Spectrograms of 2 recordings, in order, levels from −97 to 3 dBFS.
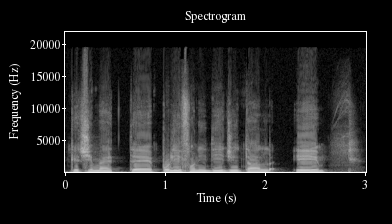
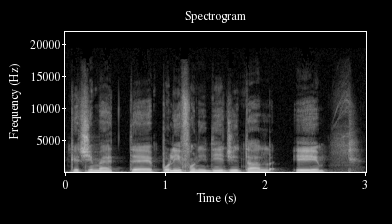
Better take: second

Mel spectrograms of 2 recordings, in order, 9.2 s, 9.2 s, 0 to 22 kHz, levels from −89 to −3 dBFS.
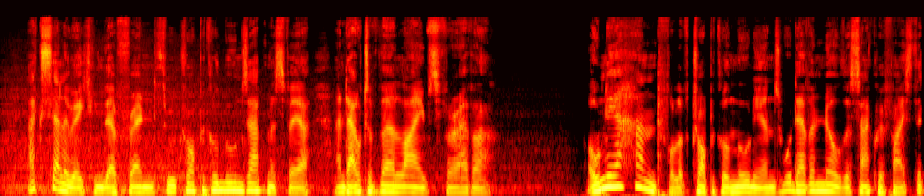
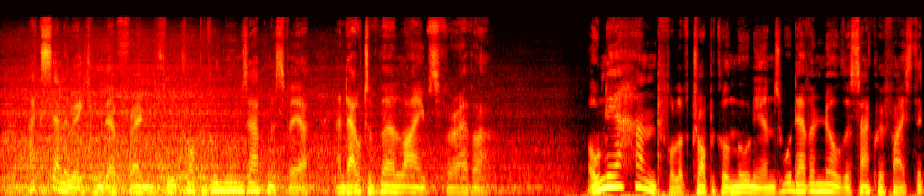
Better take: first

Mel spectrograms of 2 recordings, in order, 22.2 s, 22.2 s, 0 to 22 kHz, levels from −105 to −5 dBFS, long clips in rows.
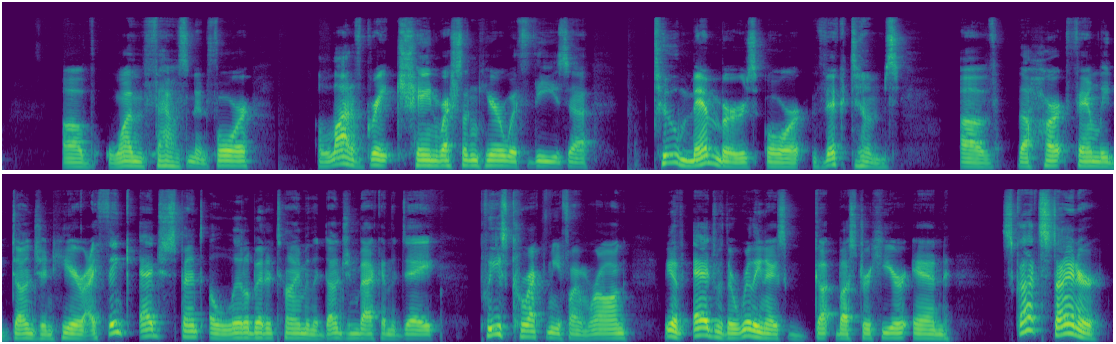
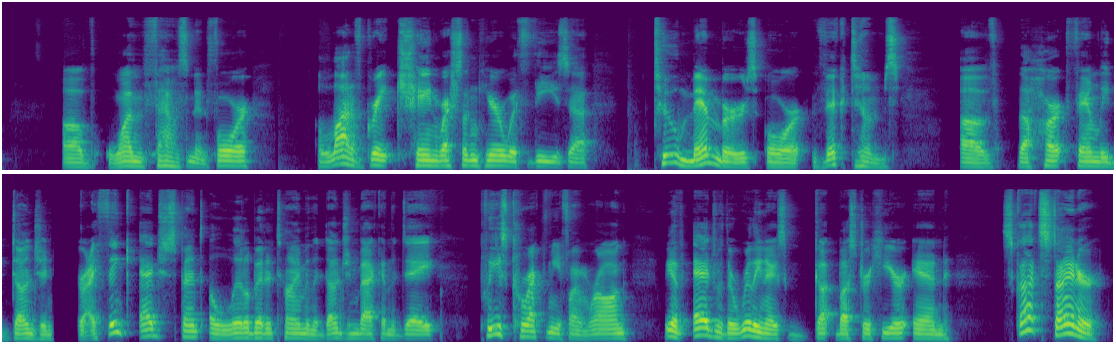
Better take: first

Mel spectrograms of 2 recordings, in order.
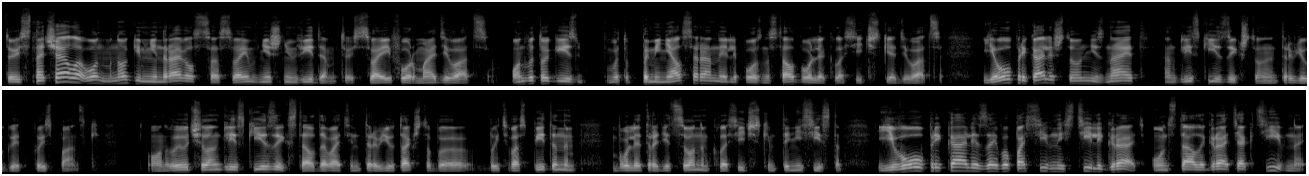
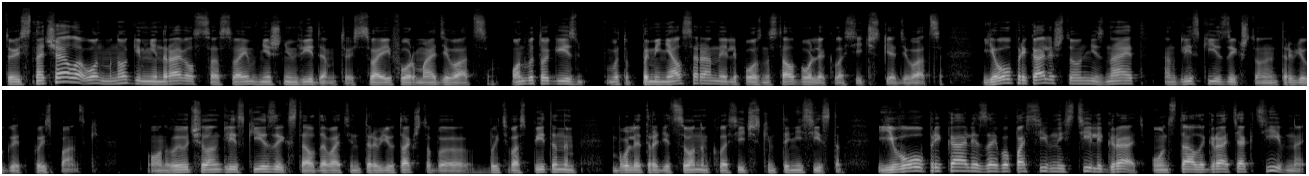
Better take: second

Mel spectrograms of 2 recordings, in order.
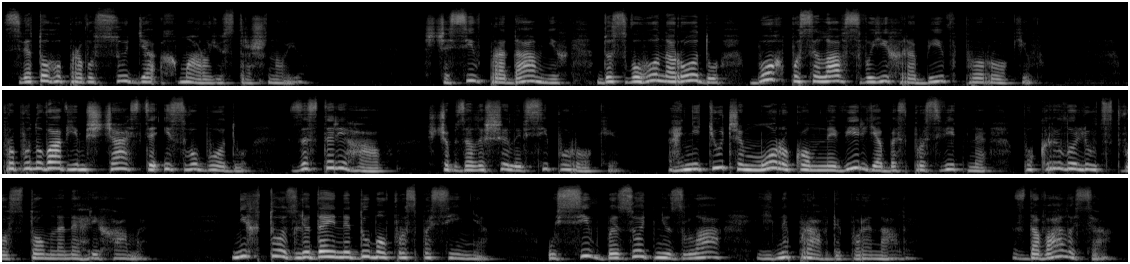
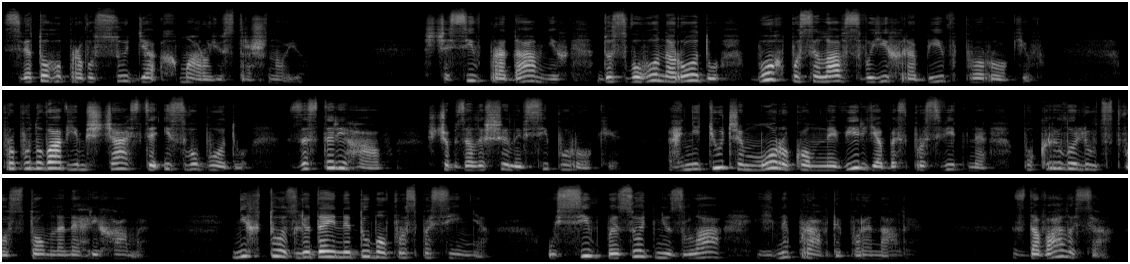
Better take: first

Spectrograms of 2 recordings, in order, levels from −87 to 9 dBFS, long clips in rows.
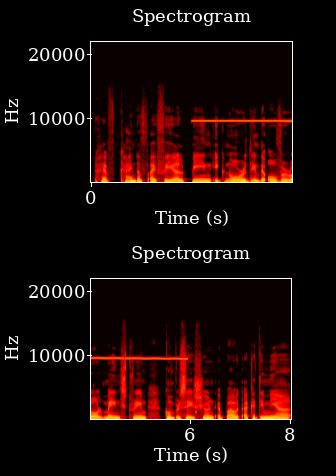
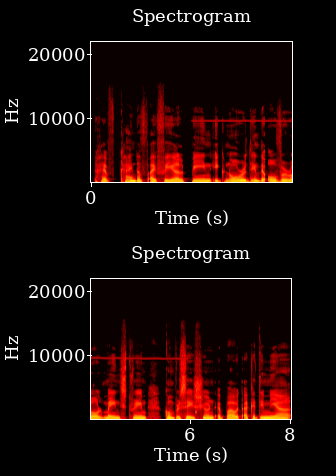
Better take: second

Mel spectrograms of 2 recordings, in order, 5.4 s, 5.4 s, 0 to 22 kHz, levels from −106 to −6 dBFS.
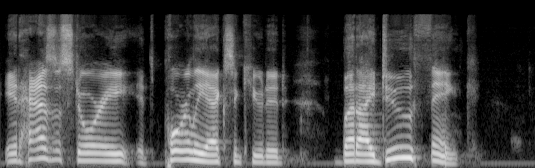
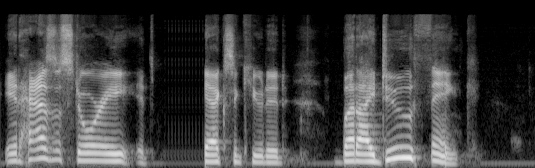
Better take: first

